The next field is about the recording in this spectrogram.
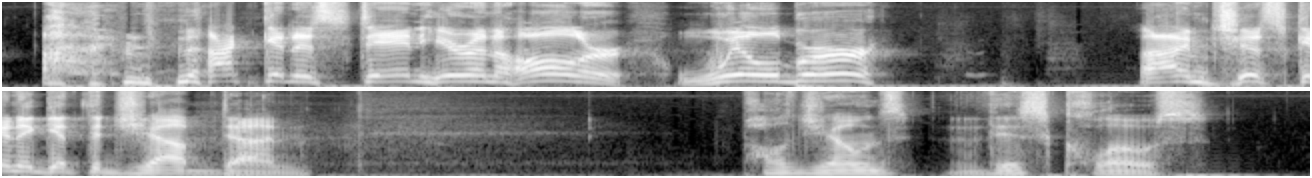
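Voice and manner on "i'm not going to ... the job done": put-on, screaming promo announcer voice. Quoting a man's promo to co-hosts, retelling Paul Jones screaming. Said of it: "He's screaming about all of this".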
